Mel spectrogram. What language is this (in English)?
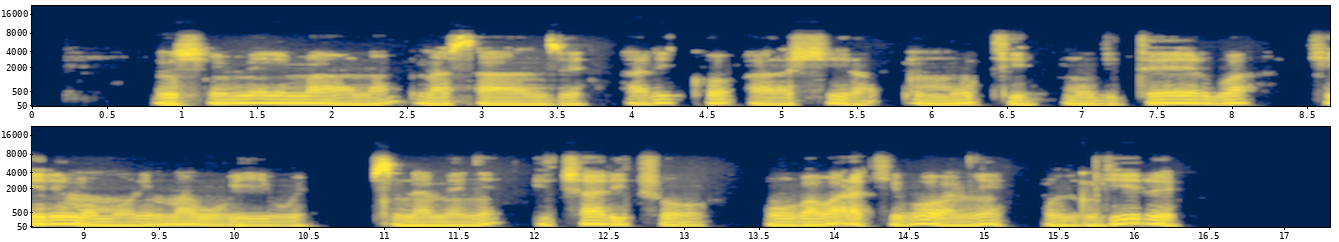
Rundi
